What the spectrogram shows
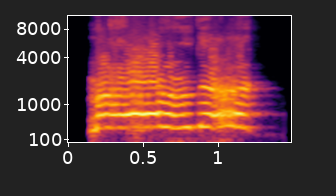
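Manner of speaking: distorted glitchy yell, very high, very loud, stretched. Imitating a meme video's distorted call: YouTube Poop distorted yell. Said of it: "sounds YouTube pooped and fucked up".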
